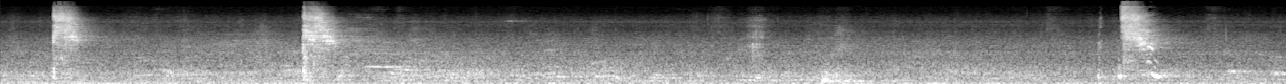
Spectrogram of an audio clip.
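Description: Three sharp, loud sneezes, with fainter sneeze echoes between them, over steady background noise.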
